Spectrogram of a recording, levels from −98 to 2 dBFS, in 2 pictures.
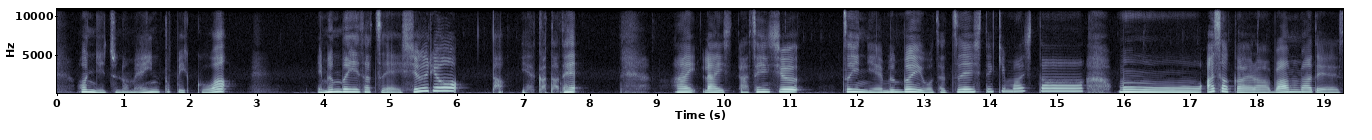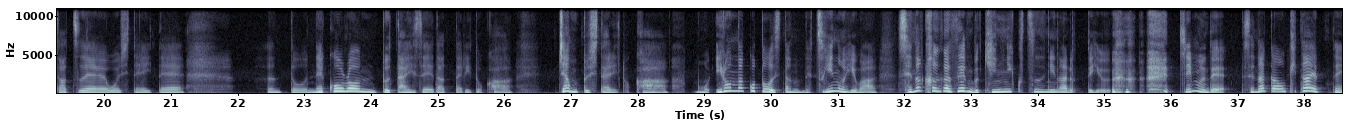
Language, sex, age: Japanese, female, 20-39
